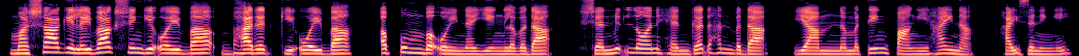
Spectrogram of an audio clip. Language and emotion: Manipuri, neutral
